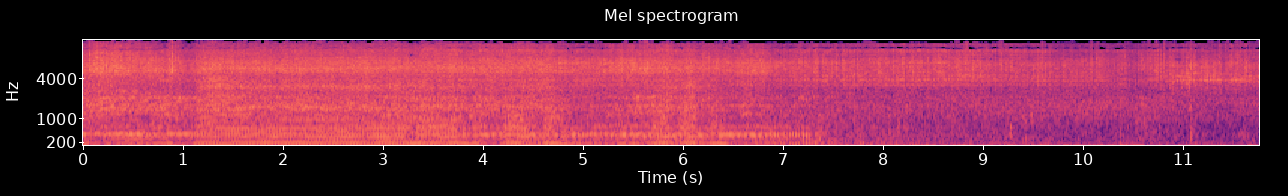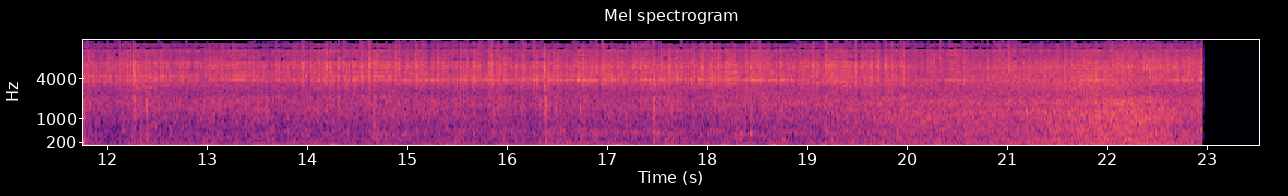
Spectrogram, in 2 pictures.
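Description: Chinese pocket-bike minibike's small two-stroke engine running and being revved, its pitch rising and wavering, then the engine note drops out about seven seconds in. Gusty wind rush on the microphone is left as the bike rolls on.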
